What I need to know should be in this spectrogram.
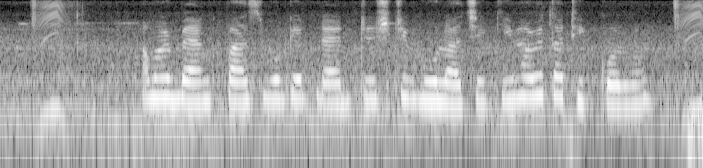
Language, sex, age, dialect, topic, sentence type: Bengali, female, 18-24, Jharkhandi, banking, question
